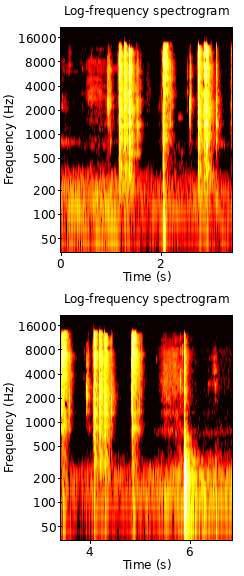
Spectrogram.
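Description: Bottle-shaped metal fidget toy's spring-loaded cap being pressed with the thumb, giving a run of sharp clicks, some single and some in quick bursts of three or four. Near the end comes a louder click with a knock as the fidget is set down on the table.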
